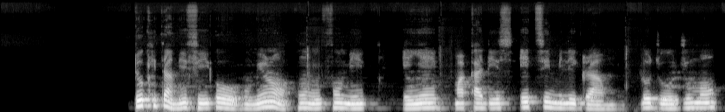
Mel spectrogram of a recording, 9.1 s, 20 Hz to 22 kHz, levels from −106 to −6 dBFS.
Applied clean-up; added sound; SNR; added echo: neural mask model DeepFilterNet 3.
